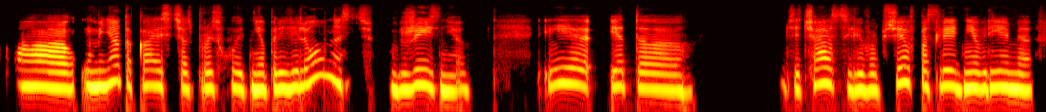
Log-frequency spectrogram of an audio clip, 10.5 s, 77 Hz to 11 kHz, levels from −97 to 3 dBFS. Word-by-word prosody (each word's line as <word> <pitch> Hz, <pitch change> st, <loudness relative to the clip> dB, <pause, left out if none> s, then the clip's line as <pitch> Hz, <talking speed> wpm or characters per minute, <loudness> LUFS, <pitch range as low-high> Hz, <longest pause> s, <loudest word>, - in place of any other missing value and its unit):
А, 240 Hz, -3 st, +5 dB
у 245 Hz, -, 0 dB
меня 245 Hz, +6 st, +5 dB
такая 245 Hz, -2 st, -4 dB
сейчас 215 Hz, 0 st, -6 dB
происходит 220 Hz, 0 st, -4 dB
неопределённость 235 Hz, -, 0 dB, 0.2 s
в 210 Hz, -2 st, +1 dB
жизни. 210 Hz, -3 st, 0 dB, 0.8 s
И 265 Hz, -1 st, -2 dB, 0.2 s
это 215 Hz, -4 st, -2 dB, 1.0 s
сейчас 255 Hz, +4 st, -2 dB
или 205 Hz, +1 st, +1 dB
вообще 205 Hz, +8 st, -1 dB
в 275 Hz, -, -10 dB
последнее 225 Hz, -1 st, +1 dB
время, 220 Hz, -2 st, +2 dB
225 Hz, 100 wpm, -24 LUFS, 210-250 Hz, 1.0 s, А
